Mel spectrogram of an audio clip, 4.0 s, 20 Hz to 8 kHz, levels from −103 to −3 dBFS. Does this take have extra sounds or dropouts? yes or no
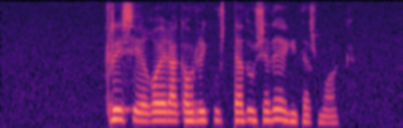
yes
